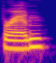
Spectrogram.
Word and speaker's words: bream: Do they eat brim like up north? Everybody does. I mean, it's bluegill. Like there's a bunch of different names for it. It's just a type of brim, but it's spelled like bream.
